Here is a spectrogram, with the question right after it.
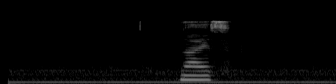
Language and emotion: Russian, neutral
